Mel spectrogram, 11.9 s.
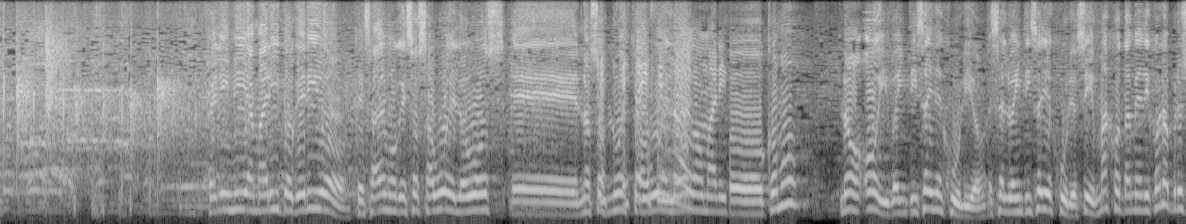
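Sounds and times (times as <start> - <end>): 
laughter: 0.0 - 1.8
audience applause: 0.0 - 2.8
speech: 2.1 - 11.8.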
